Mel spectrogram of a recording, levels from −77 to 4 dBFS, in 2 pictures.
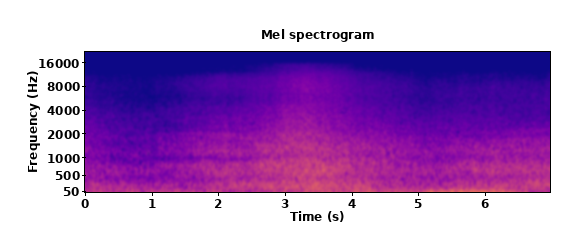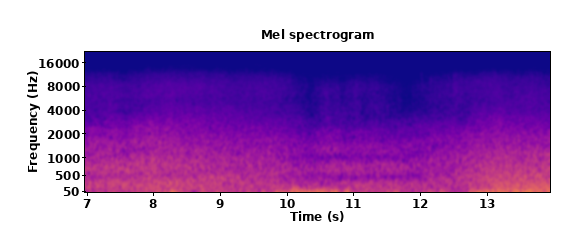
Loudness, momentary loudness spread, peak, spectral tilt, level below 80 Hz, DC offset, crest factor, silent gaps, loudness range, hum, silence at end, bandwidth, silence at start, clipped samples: -31 LUFS; 11 LU; -12 dBFS; -5.5 dB/octave; -32 dBFS; under 0.1%; 16 dB; none; 4 LU; none; 0 s; 16 kHz; 0 s; under 0.1%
